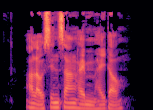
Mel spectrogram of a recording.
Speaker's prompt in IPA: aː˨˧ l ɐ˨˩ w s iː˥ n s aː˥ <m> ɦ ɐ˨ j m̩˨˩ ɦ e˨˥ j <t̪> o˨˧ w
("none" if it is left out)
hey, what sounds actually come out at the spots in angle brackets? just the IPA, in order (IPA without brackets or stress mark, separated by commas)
ŋ, t̪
